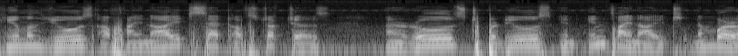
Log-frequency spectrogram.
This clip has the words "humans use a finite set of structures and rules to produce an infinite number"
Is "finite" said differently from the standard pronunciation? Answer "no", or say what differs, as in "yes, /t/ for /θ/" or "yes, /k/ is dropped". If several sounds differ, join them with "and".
no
